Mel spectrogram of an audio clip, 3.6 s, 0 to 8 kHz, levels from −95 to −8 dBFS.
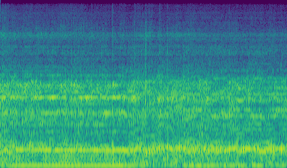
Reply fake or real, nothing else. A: fake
